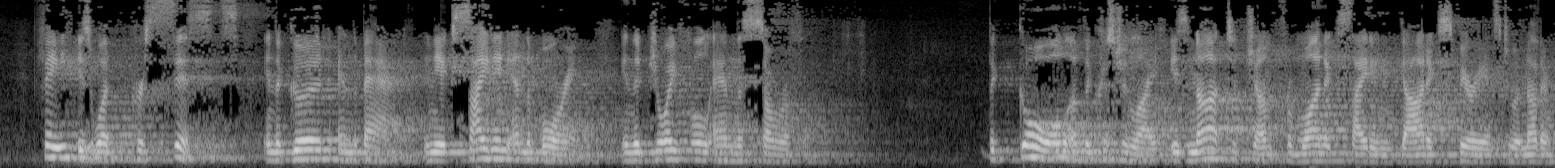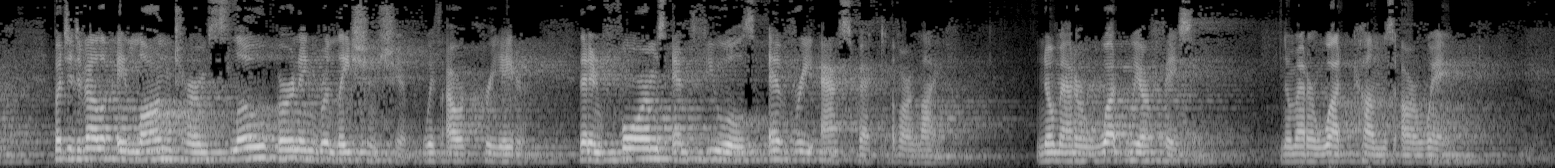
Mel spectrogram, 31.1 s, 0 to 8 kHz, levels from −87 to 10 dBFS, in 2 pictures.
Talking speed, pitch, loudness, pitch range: 140 wpm, 145 Hz, -17 LUFS, 125-155 Hz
